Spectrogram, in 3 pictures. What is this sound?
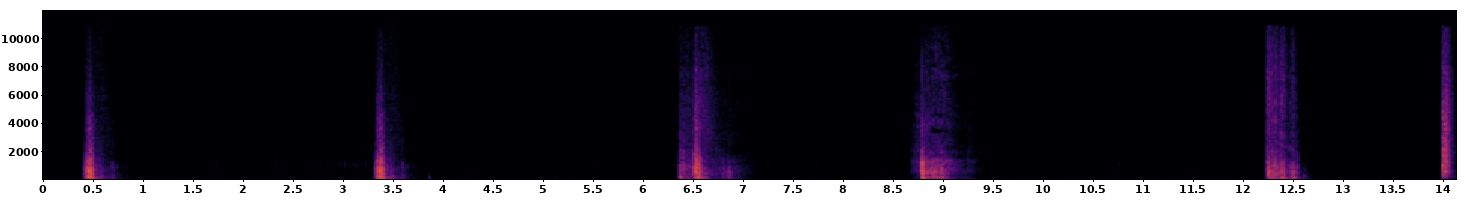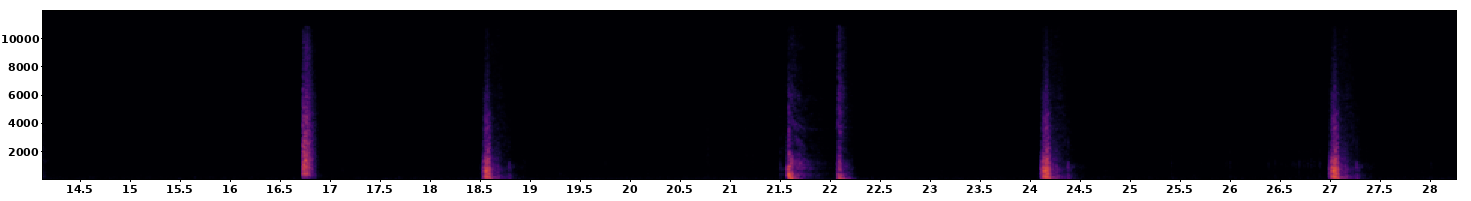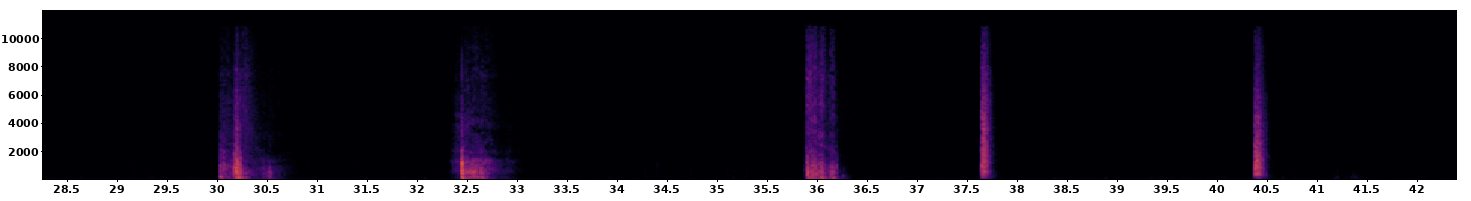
Old flap. Cloth/ sheet/ rip.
